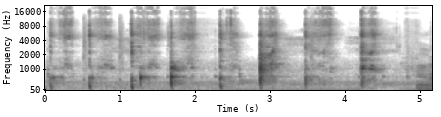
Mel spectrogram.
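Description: Chocolate banana bread batter being stirred with banana mixture, a spoon scraping and clinking against the bowl in repeated uneven strokes, close and fairly loud.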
